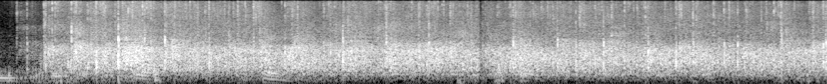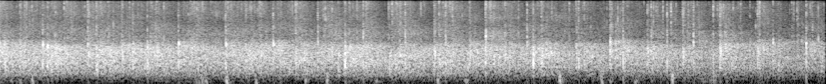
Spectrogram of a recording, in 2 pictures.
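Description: Steady, sustained applause from an audience, a dense wash of many hands clapping at an even loudness for about twelve seconds with no one speaking over it.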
